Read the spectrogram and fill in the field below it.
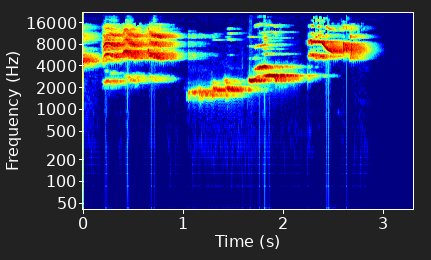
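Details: Natural voice of an orange-headed thrush, offered as a lure for quiet birds: a high bright trill, then lower whistled notes stepping upward, ending in a sharp high whistle.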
